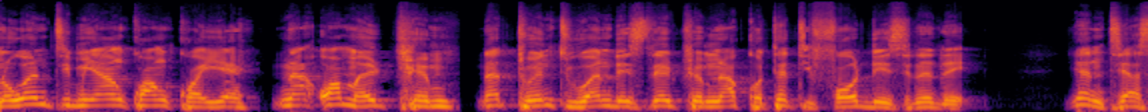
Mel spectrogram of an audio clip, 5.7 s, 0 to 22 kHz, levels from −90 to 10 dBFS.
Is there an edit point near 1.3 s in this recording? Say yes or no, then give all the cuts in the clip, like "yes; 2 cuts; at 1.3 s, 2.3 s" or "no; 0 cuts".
yes; 2 cuts; at 1.3 s, 2.4 s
